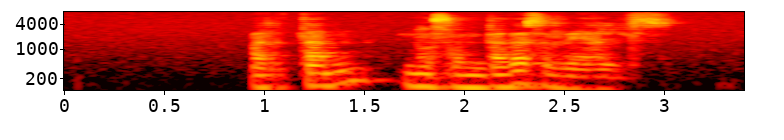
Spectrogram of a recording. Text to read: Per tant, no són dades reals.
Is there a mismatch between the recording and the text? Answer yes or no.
no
